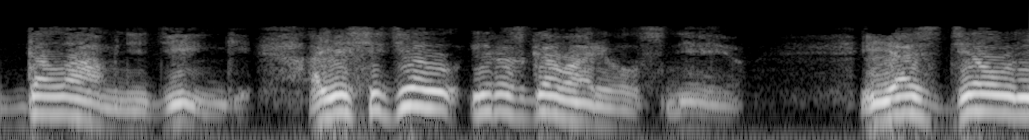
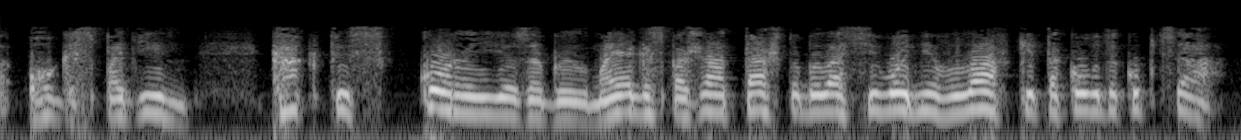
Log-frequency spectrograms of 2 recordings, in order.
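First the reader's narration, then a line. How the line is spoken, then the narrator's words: Girl exclaiming. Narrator (Russian): девушка воскликнула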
